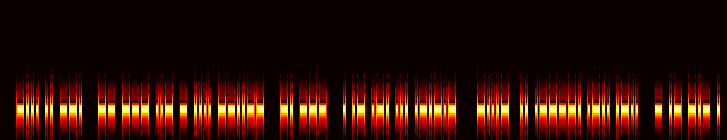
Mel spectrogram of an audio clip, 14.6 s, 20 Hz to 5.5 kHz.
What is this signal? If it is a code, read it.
Morse code, heard as a keyed tone, about 25 wpm, 600 Hz. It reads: BIG MOUTH, NO EARS. <BT> I'LL TAKE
